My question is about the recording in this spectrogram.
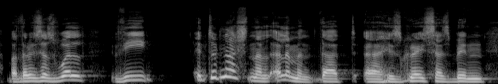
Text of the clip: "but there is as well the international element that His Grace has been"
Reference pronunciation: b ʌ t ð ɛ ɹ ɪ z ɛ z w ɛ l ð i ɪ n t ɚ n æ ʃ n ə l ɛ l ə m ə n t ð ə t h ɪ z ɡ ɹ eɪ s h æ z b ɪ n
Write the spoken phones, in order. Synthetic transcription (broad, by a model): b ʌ t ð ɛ ɹ ɪ z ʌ z w ɛ l ð i ɪ n t ɚ n æ ʃ n ə l ɛ l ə m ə n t ð ə t h ɪ z ɡ ɹ eɪ s h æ z b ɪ n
